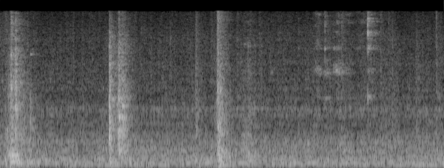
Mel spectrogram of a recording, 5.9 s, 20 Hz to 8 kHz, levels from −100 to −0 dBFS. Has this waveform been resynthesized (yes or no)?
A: no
